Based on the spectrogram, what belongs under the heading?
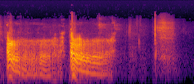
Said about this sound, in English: the really mean, grumpy king of the north who in that video sat on his throne and growled. Do you remember that?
